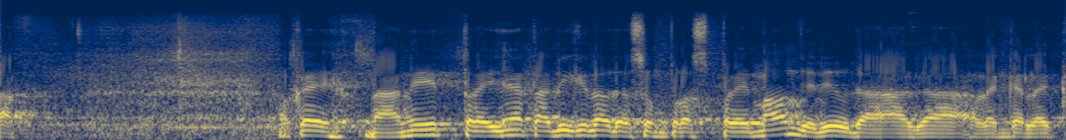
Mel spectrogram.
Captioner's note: inhale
